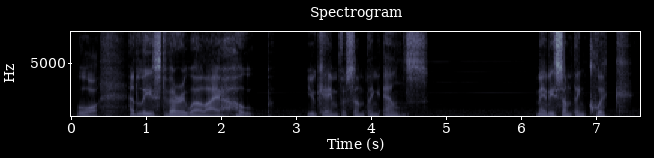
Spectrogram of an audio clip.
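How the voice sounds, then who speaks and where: A man's voice: lowish voice, darkish tone, close to an everyday voice. A man voicing a bitter, sarcastic supervillain in an ASMR roleplay audio drama, talking in a sardonic, mocking way. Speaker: voice actor.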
